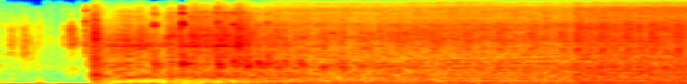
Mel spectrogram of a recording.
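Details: Engine restarted with its spark plug wires loosened on purpose: catches and runs with a lumpy, uneven low thump instead of a smooth beat, consistent with cylinders not firing.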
